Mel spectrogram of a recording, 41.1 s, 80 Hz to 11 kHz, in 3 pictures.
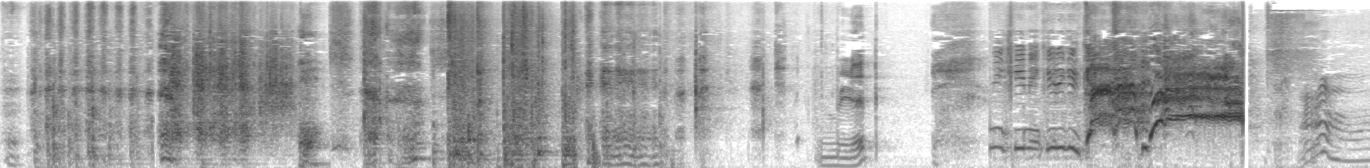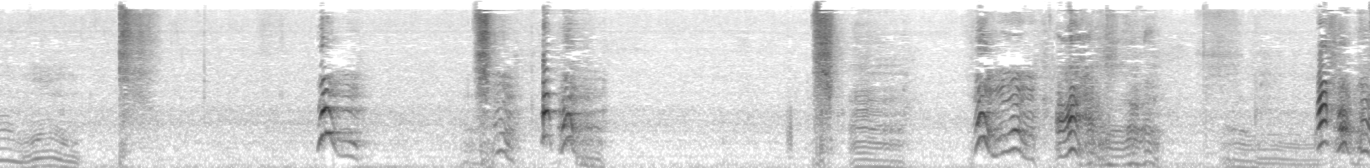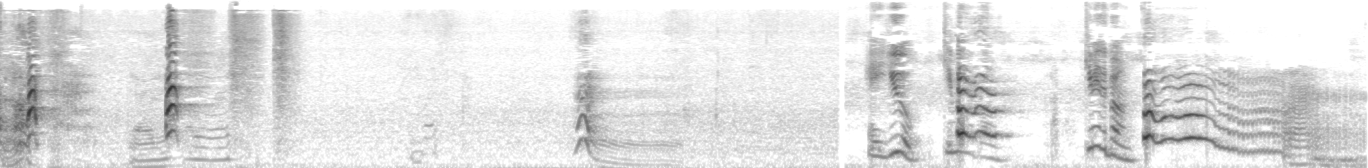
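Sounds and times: small dog barking high-pitched: 16.9s - 17.4s, 19.1s - 19.6s
dog whining and yowling: 38.8s - 41.0s.

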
